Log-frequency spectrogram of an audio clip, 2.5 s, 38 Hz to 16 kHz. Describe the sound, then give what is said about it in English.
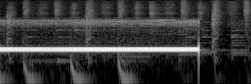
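A loud, steady telephone dial tone hums for about two seconds as a phone call is placed from a police precinct, then cuts off abruptly, leaving only faint background noise. “call now. You got 30 seconds.”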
